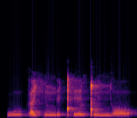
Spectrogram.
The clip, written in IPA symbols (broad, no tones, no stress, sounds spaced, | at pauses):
w u ɡ a ç õ ŋ e ǃʰ e l ǃ õ ɲ ɔ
